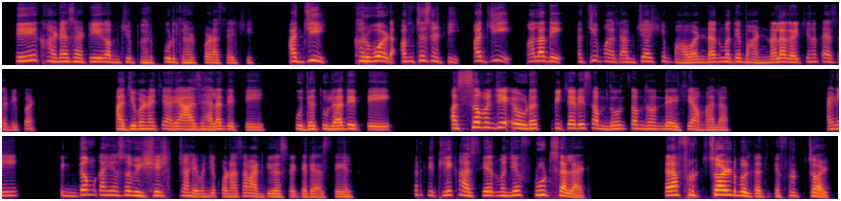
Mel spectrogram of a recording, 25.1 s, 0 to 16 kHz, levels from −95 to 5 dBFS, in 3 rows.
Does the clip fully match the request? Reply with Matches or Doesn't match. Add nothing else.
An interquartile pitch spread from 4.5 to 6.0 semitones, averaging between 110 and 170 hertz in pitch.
Doesn't match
